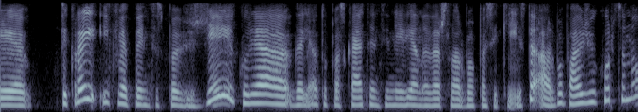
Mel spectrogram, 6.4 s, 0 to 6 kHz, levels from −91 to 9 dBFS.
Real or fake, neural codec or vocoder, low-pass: fake; vocoder, 22.05 kHz, 80 mel bands, HiFi-GAN; 5.4 kHz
